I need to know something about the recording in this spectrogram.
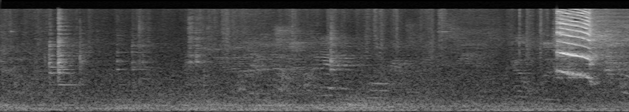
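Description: Hydraulic pump and ram working to bend a big rig's I-beam axle: a steady low drone, a few faint squeaks, and near the end a loud, brief squeal that falls in pitch.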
